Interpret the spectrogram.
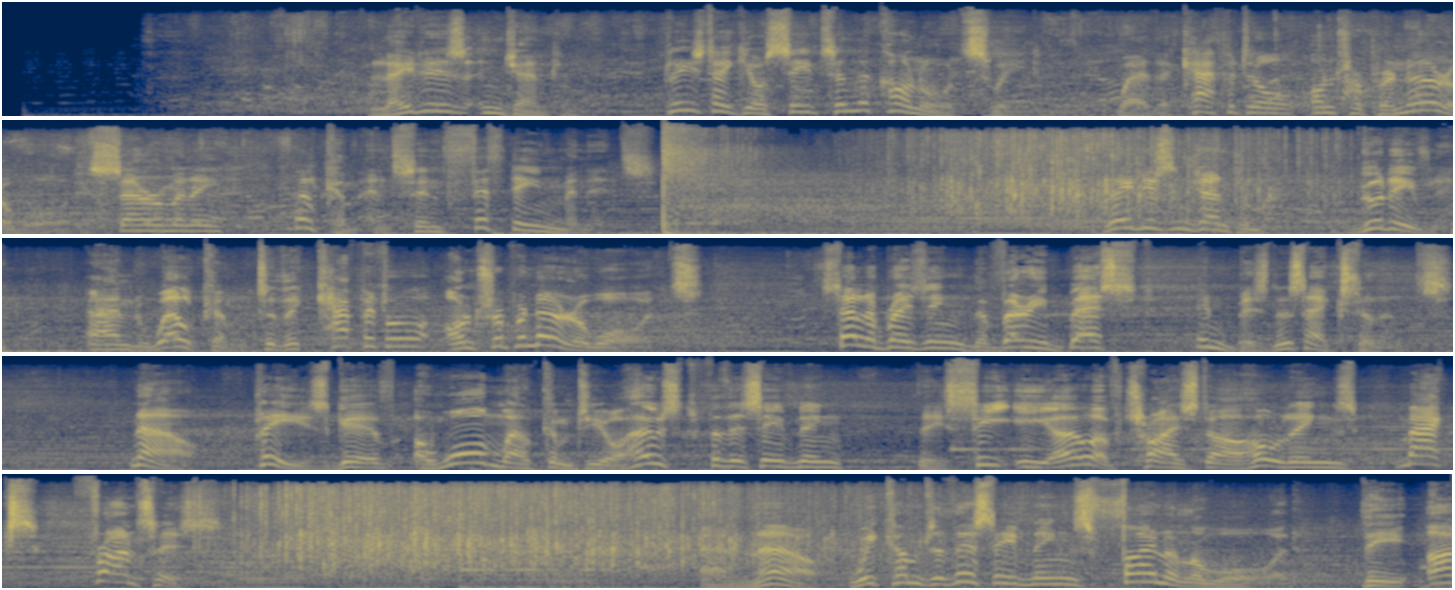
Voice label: Voice Of God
